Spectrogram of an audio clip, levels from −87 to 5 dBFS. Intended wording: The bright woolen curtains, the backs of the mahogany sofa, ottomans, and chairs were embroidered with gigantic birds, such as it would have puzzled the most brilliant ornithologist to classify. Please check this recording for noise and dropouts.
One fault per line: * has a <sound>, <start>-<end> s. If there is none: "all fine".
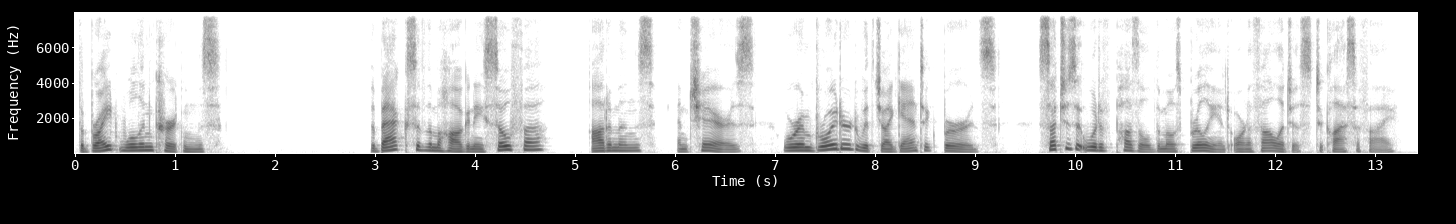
all fine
